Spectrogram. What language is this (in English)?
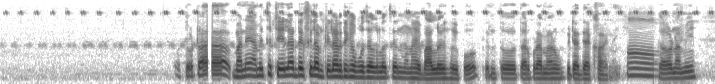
Bangla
